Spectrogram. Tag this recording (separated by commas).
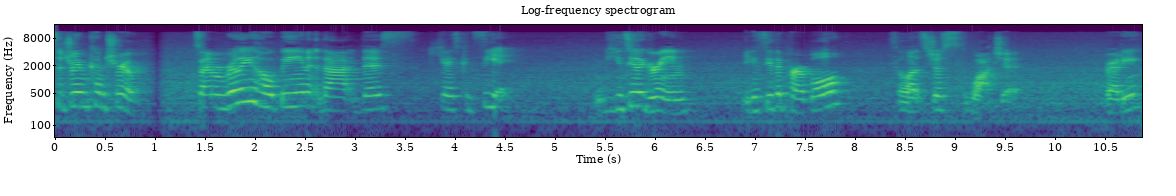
Speech, inside a small room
